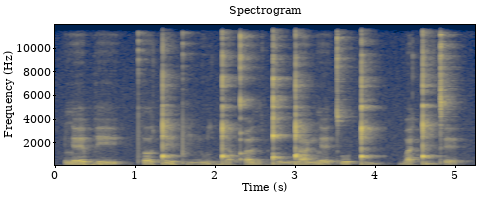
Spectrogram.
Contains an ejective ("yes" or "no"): yes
